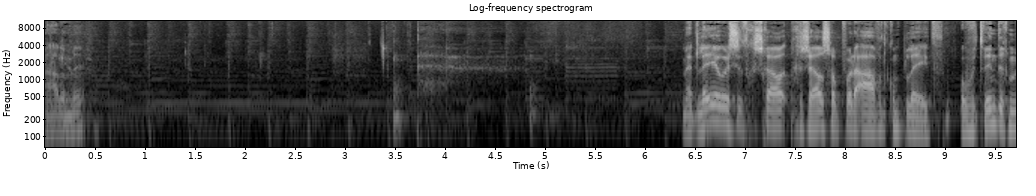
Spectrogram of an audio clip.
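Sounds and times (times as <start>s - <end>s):
speech: 0.1s - 0.6s, 6.4s - 9.6s
sip and swallow of beer: 3.2s - 3.8s.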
